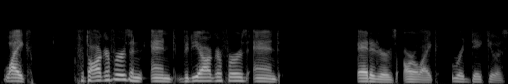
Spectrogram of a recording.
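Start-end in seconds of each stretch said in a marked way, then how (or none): none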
